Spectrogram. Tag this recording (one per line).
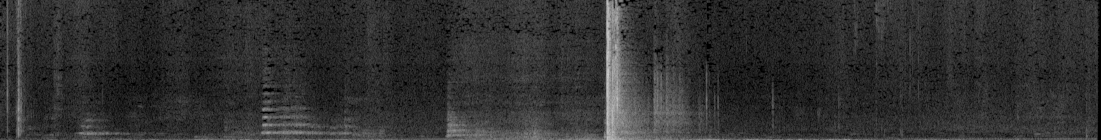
industrial
open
